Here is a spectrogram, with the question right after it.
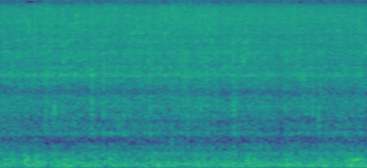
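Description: Breakfast scrambler ingredients left to cook alone in a pan give a steady, even sizzle and fry, continuous and fairly soft with no talking over it.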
